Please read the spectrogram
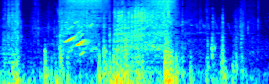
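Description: Mityvac hand fluid pump and hose pushing the last of the fluid into the transmission fill hole: small clicks and two short rising squeaks about a second in, then a hiss lasting under a second, and the hose is pulled free.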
